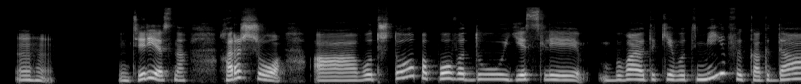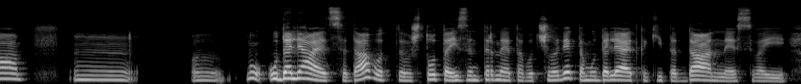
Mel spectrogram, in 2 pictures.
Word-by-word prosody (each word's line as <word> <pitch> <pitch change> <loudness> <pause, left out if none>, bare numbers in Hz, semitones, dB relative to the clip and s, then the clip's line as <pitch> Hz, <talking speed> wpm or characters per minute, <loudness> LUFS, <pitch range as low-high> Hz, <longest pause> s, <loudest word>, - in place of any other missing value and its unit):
Мгм. 205 -4 -4 0.7
Интересно! 200 +1 +2 0.3
Хорошо, 255 - +3 0.3
а 185 +1 +1
вот 225 +4 -1
что 305 +8 0
по 375 -8 0
поводу, 250 -4 +2
если 220 -2 0
бывают 215 +3 +1
такие 225 0 -1
вот 215 +1 -4
мифы, 330 - +2
когда, 225 +5 0 0.5
м, 210 -2 -4 0.6
э, 185 -1 -8 0.2
ну, 285 0 -1
удаляется, 245 -10 +4
да, 215 - +2
вот, 210 -7 -5
э, 175 -2 -3
что-то 225 +3 0
из 185 +1 -1
интернета. 200 -2 -3
Вот 170 0 -8
человек 205 +11 0
там 190 -7 -3
удаляет 195 0 +2
какие-то 180 -1 -9
данные 175 -3 0
свои 155 -2 -8
210 Hz, 115 wpm, -22 LUFS, 185-235 Hz, 0.7 s, удаляется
